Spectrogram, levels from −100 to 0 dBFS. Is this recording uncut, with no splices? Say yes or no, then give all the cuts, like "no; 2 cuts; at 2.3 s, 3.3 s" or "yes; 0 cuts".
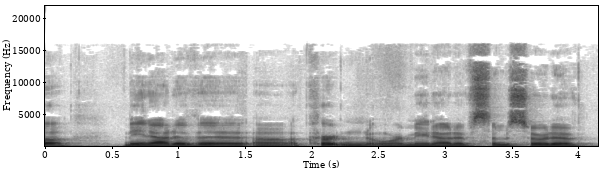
yes; 0 cuts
